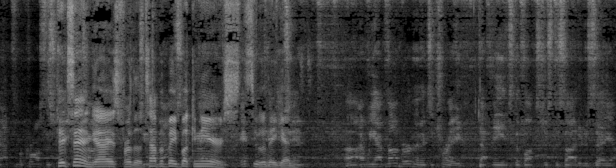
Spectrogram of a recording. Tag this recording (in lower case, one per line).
speech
